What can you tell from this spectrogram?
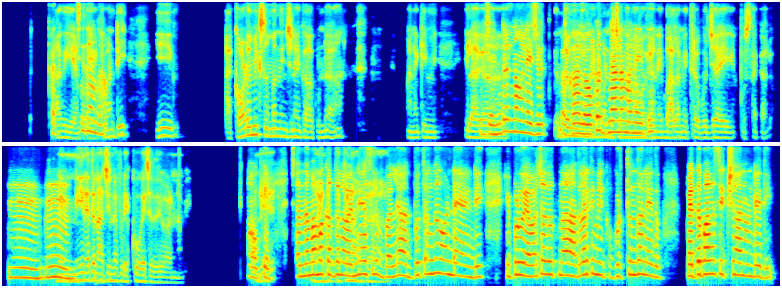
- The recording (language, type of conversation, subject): Telugu, podcast, మీ కుటుంబంలో బెడ్‌టైమ్ కథలకు అప్పట్లో ఎంత ప్రాముఖ్యం ఉండేది?
- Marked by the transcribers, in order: other background noise; in English: "అకాడమీ‌కి"; in English: "జనరల్‌నాలెడ్జ్"; tapping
